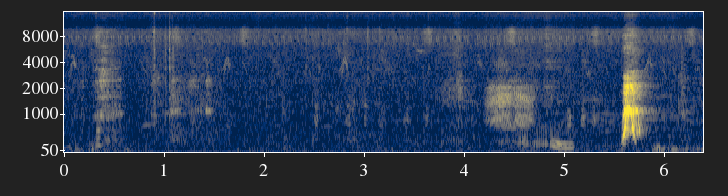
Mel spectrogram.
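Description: A German Shepherd barking once, short and loud, near the end, after a few faint scattered sounds and a softer noise a second earlier.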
